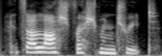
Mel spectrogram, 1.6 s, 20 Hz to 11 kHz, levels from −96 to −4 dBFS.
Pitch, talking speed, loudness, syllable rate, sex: 240 Hz, 185 wpm, -18 LUFS, 4.2 syllables/s, female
